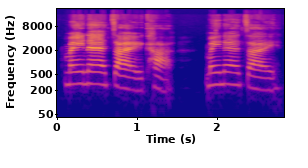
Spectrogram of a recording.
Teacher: แน่ falling tone ใจ mid tone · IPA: mâi nɛ̂ɛ-jai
